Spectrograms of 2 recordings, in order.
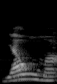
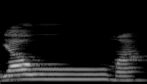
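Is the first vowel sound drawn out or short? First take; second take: short; drawn out. First: The first vowel is said short and quick. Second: The first vowel is stretched out long. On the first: The speaker calls it right. "লিন অর্থ নরম করে তাড়াতাড়ি পড়া" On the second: The speaker calls it wrong. "আমরা বলতে পারবো না ইয়াউমা, এরকম টান দিব না"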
